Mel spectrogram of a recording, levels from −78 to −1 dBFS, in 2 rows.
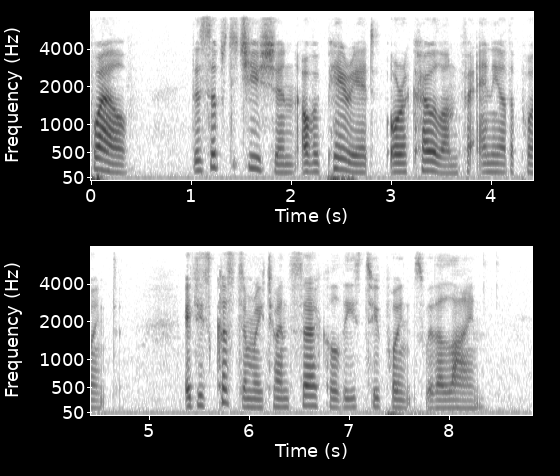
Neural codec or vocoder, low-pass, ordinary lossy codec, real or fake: none; 7.2 kHz; AAC, 48 kbps; real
